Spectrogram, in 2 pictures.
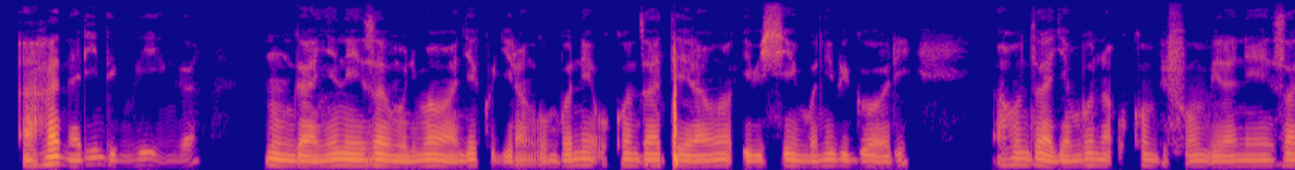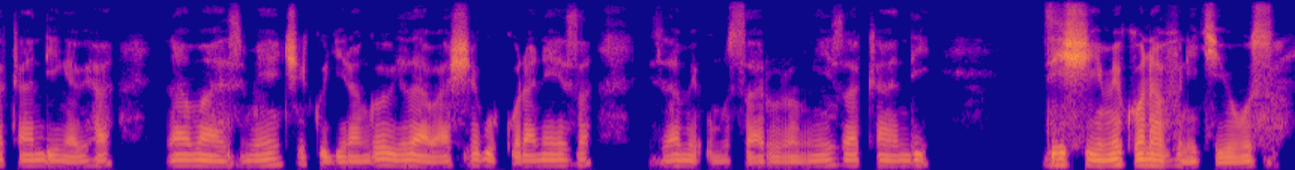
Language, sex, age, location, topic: Kinyarwanda, male, 18-24, Kigali, agriculture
